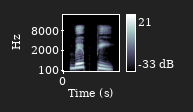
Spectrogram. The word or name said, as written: ಭೂಪ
